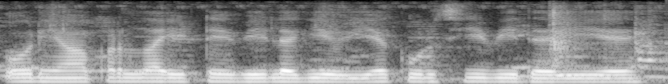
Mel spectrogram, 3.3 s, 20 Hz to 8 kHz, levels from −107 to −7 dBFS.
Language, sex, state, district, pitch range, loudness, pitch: Hindi, male, Uttar Pradesh, Shamli, 125-130 Hz, -16 LUFS, 125 Hz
